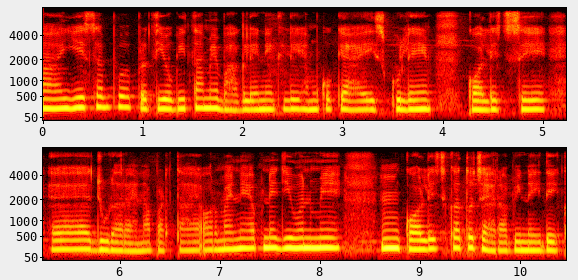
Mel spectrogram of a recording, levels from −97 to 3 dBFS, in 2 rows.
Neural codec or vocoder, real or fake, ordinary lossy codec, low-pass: none; real; none; 7.2 kHz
